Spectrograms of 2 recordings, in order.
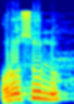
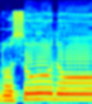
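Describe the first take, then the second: First: All three vowels are short and equal. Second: The middle vowel is drawn out long. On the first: The speaker calls it right. "तीनों को बराबर बराबर पढ़ेंगे" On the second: The speaker calls it wrong. "ये रुसूलु ये गलत है"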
